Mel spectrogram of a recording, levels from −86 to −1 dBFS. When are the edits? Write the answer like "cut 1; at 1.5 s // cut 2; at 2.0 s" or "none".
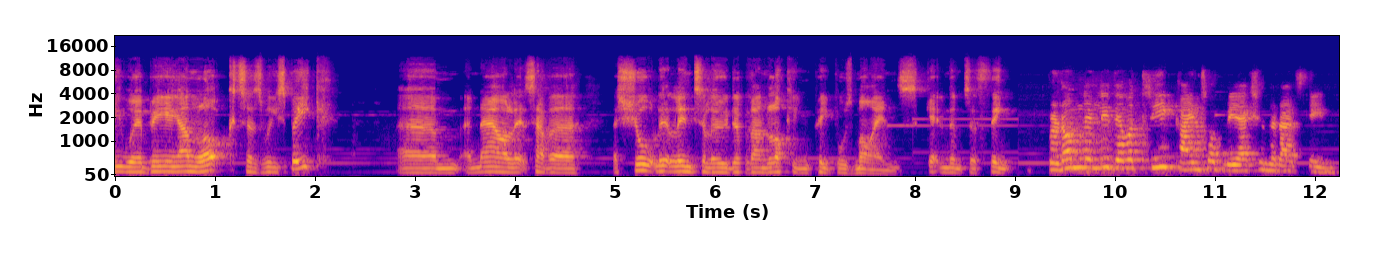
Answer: cut 1; at 9.1 s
